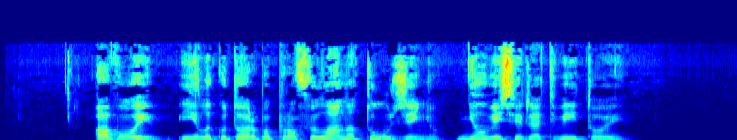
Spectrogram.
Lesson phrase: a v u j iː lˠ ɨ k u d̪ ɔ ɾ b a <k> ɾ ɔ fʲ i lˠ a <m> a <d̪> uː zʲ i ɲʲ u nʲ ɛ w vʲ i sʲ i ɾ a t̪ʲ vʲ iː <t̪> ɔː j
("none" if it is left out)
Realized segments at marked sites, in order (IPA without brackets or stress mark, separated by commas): p, n, t̪, t̪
